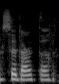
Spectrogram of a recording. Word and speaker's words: Siddhartha: I was thinking about when they talked about Buddhism, and they said that when Siddhartha, is that how you say it? Yeah, Siddhartha.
